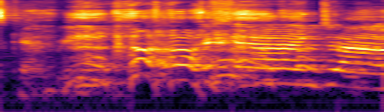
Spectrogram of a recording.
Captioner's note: laughs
